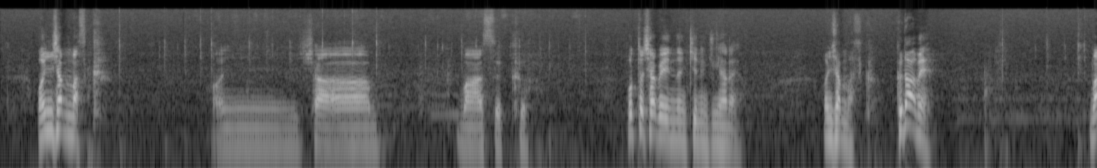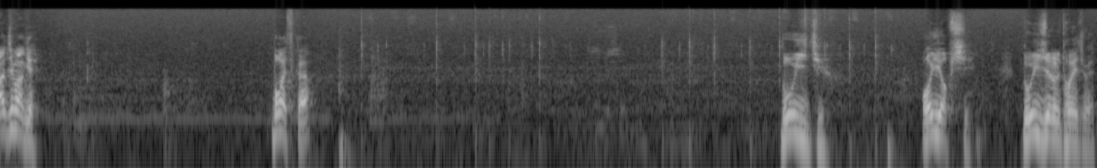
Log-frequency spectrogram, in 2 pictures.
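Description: A middle-aged man speaks calmly, with pauses.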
